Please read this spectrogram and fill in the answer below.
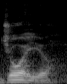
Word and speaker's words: Joya: And that's how I say her name, Joya.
